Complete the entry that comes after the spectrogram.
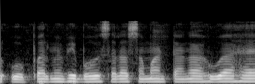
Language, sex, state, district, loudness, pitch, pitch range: Hindi, male, Jharkhand, Deoghar, -14 LUFS, 130 Hz, 125-135 Hz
